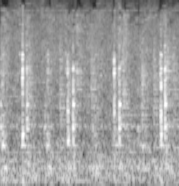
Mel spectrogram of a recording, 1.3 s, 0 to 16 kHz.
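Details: BMW E46 325i during engine removal for LS3 swap: dry, ratchet-like ticks about three times a second as the driveshaft is turned slowly by hand, from a worn driveshaft center support bearing that shouldn't make that noise.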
